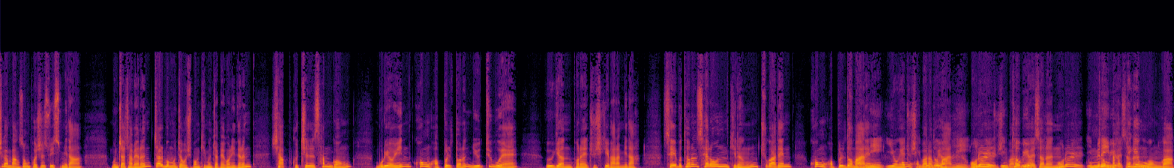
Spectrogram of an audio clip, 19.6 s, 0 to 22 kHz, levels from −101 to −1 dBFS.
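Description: An unstable converter clock samples the speech a few microseconds early or late at random. That timing error grows with how fast the waveform moves, so sample clock jitter adds a faint hiss and roughness, about 40 dB down, on louder and brighter passages that falls away in pauses.

From 14.13 s to the end, the same audio is mixed in a second time, likely captured again through a slower path. This doubled audio track trails by roughly one and a half seconds, about 5 dB quieter, full-band and dry, and cuts in abruptly.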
